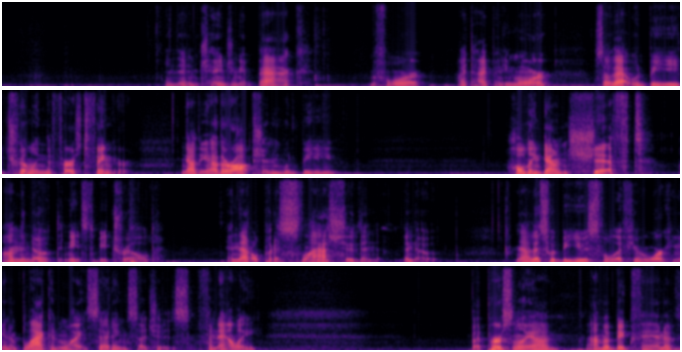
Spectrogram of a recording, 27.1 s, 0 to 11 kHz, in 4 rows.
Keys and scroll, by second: 4.3 1, 9.7 f, 9.8 d, 9.9 s, 15.1 j.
